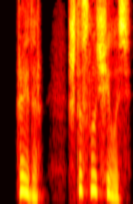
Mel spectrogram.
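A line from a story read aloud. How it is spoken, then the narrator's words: Frightened question. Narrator (Russian): испуганно спросила она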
